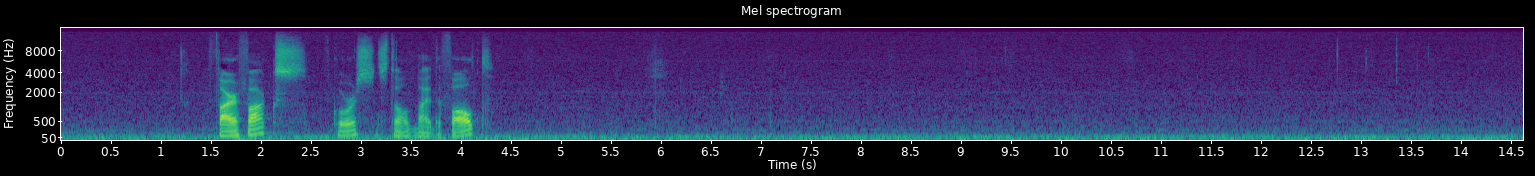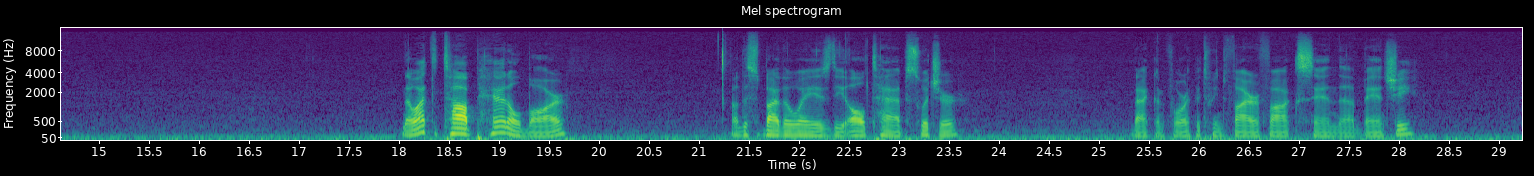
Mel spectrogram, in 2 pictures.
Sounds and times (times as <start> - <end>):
Speech: 1.6 - 4.4, 18.0 - 19.7, 21.2 - 23.7, 25.4 - 28.2
Silence: 4.3 - 18.1.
